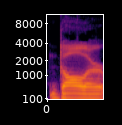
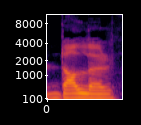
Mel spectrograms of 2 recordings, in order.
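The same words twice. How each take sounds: First: The word is said in a plain English accent. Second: The word is said in a Punjabi accent.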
